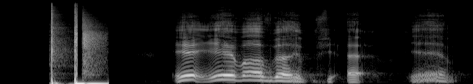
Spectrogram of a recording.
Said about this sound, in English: Have you got a slap of the week?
